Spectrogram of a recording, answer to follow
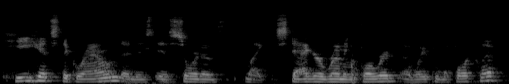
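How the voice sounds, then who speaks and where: A man's voice: medium pitch, normal speed, poor audio. Man running a tabletop game, conversational. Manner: conversational, explanatory. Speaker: game master. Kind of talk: explaining rules and narrating a tabletop game.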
